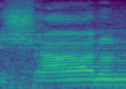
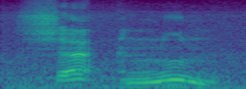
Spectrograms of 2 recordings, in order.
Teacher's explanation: کہ وہ بہت ضروری ہے کہ حمزہ جب ساکن ہوتا ہے، جب حمزہ ساکن ہو اس میں جھٹکا ہوتا ہے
